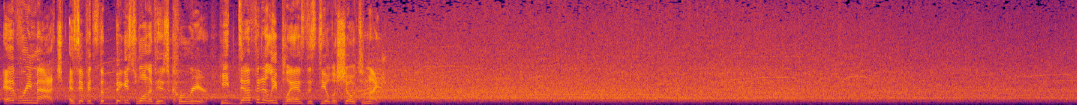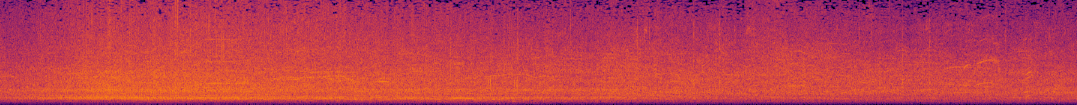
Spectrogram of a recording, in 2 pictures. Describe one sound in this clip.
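A large crowd cheers and roars steadily in a big echoing hall.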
